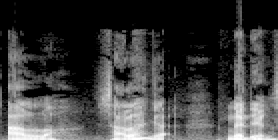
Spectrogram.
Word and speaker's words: Allah: ada tarkik tipis nih lafaz Allah dibaca tafkhim tebal berbunyi Allah jadi kalau mengungkapan ini seperti ada w-nya ya Ini juga bukan seperti ini ini kan dibacanya Allah salah enggak enggak ada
